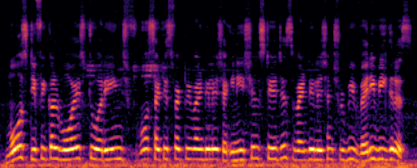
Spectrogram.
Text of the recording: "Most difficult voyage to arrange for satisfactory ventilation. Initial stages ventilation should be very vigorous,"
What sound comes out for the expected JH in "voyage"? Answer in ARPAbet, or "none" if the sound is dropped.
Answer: Z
